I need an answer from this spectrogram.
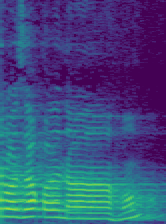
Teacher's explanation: را زبر ہے تو موٹا پڑا جائے گا، زبر اور پیش کے ساتھ موٹائی ہے را کی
